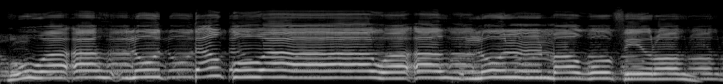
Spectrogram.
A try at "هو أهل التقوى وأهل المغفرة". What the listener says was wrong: مغفرة غیر میں کلکلہ نہیں کرنا. هو أهل التقوى وأهل المغفرة.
